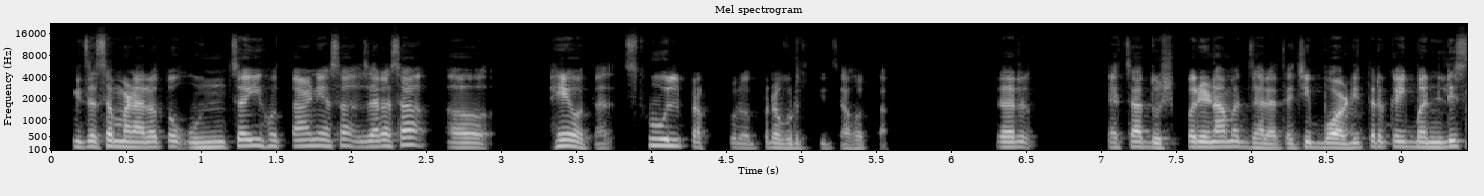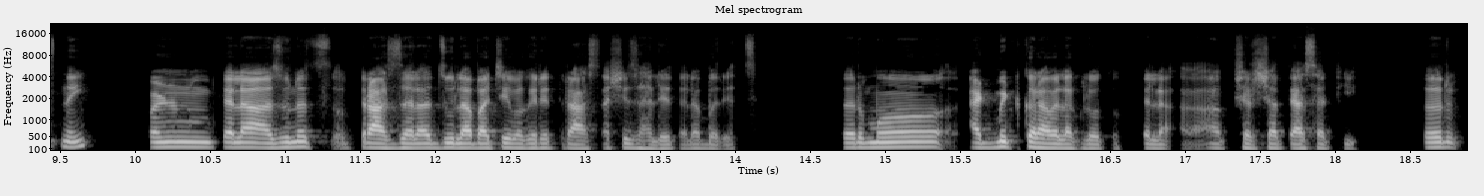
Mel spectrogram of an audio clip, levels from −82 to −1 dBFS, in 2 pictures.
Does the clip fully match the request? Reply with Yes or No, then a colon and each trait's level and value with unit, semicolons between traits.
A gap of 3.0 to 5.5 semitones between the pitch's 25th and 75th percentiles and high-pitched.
No: average, 3.7 semitones; medium, 150 Hz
